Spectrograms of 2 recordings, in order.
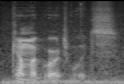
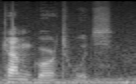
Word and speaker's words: Camgord Woods: Woods let's go to come Accord Woods uh oh sorry I mispronounced my apologies is camgord Woods it's a Piney Woods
